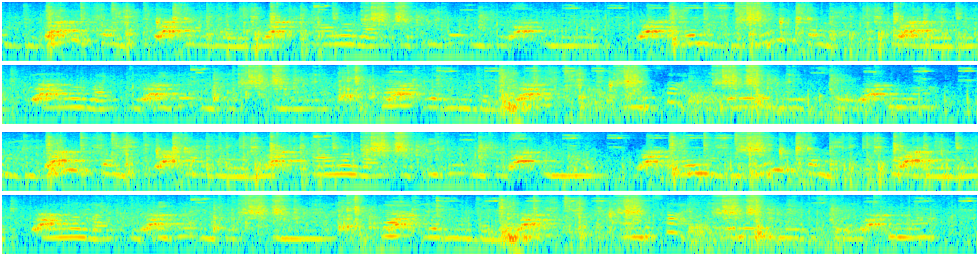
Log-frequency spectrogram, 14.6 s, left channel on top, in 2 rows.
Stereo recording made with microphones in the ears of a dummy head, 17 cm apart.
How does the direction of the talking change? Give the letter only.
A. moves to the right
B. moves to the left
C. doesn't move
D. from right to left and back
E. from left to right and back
C.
